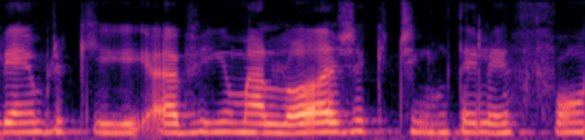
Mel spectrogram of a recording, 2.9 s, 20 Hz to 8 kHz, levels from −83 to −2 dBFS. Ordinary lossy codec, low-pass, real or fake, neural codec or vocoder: none; none; real; none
